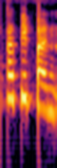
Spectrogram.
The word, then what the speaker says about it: katipan: ng batas ng kasal ang tamang pagbigkas ng salitang katipan ay ka tipan ang unang pantig ay bigkas na ka na may malambot na tunog na a ang ikalawang pantig ay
